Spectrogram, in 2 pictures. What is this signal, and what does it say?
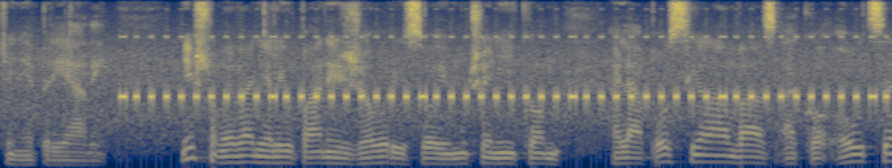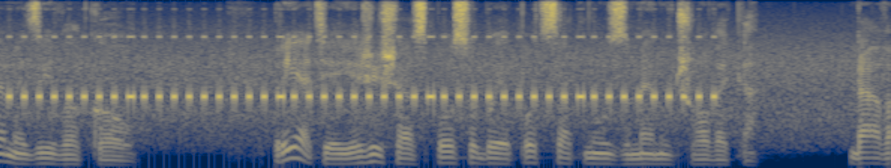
Radio time signal (RWM, Moscow), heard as ten pulses a second, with speech in Slovak.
